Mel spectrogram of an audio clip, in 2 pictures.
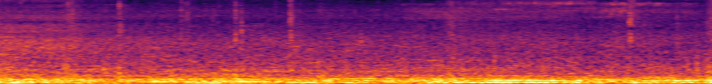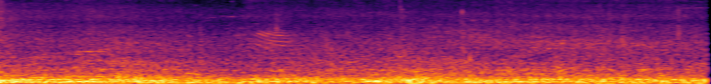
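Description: Steady low rumble of street traffic, with scattered faint clicks and a brief faint chirp.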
